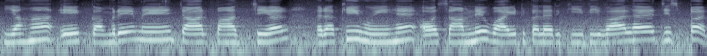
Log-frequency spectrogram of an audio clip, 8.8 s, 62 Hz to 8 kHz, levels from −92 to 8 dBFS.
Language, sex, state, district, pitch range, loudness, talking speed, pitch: Hindi, female, Madhya Pradesh, Katni, 205-250 Hz, -12 LUFS, 130 wpm, 215 Hz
